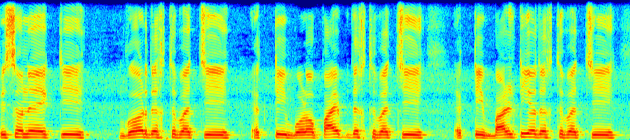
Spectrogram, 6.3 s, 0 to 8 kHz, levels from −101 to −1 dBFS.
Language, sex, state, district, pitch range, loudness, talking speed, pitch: Bengali, male, Assam, Hailakandi, 160-175 Hz, -16 LUFS, 135 wpm, 165 Hz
